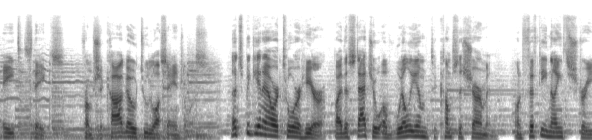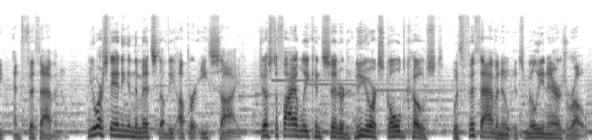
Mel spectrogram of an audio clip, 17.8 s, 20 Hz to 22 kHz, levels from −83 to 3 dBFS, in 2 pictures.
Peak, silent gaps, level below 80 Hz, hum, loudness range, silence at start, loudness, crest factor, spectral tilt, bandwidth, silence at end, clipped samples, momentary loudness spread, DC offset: -2 dBFS; none; -50 dBFS; none; 3 LU; 0 s; -19 LUFS; 16 dB; -5.5 dB/octave; 14.5 kHz; 0 s; under 0.1%; 12 LU; under 0.1%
